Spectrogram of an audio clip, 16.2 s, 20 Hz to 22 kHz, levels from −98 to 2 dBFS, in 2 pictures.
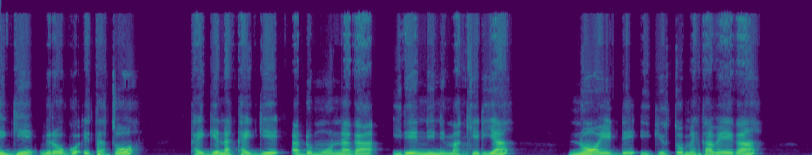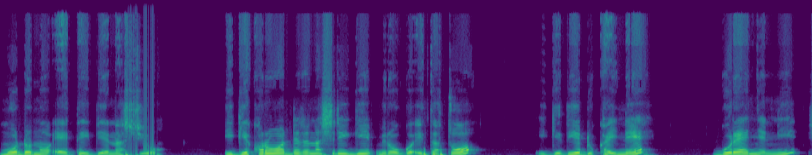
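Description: A brief rough, noisy patch at 1.33 s, just before "kaingĩ na", is a lost packet rebuilt from error correction. About 20 ms of audio never arrived, but the following packet carried a low-bitrate copy that the decoder played instead. There is no gap, only a coarser, grainier stretch. The same thing happens at 3.41 to 3.47 s (40 ms), 6.03 to 6.37 s (a longer 180 ms run), 10.97 to 11.07 s (60 ms) and 14.39 s (20 ms).

Right after the first patch, from 1.37 to 1.45 s, still before "kaingĩ na", the sound smears and wobbles briefly. This is short concealed packet loss in two back-to-back 20 ms holes, with no backup copy available. The receiver extended the preceding sound to fill each one and then blended back into the real signal, which leaves that slurred, slightly unnatural texture.

From 9.40 to 9.69 s a gritty burst of crackle rides on the speech and then stops. This is processor overload crackle. 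The audio processor kept missing its deadlines, and each missed buffer dropped out as a tiny hard-edged silence. The rhythm of the clicks fits buffers of roughly 10 ms, with around fifteen missed over that stretch.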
